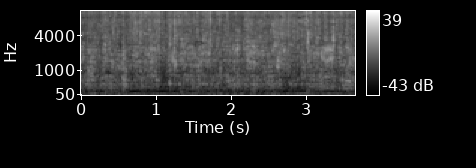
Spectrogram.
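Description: Water flows into an aquarium swirl filter with a steady, close rushing and splashing that stays even from start to finish.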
